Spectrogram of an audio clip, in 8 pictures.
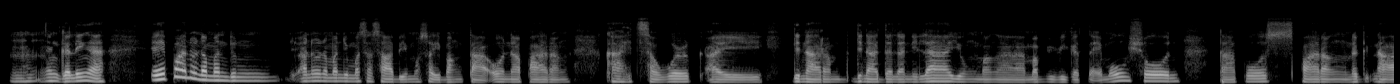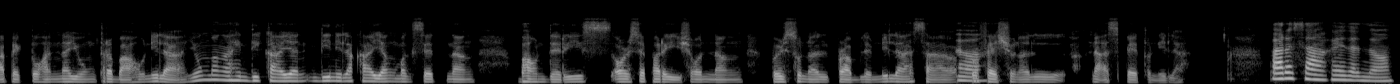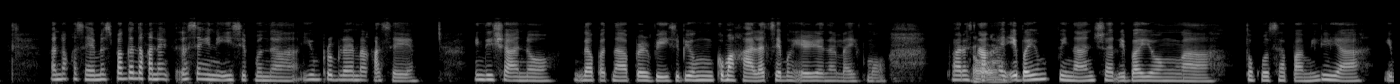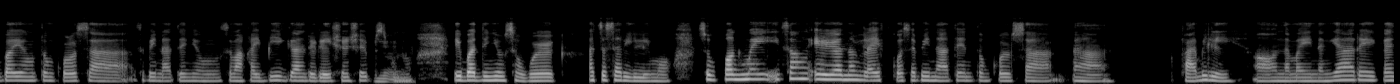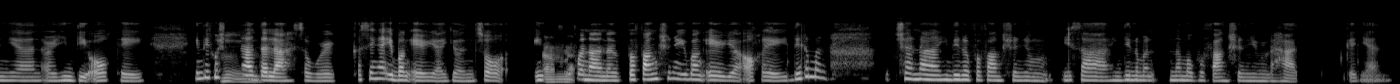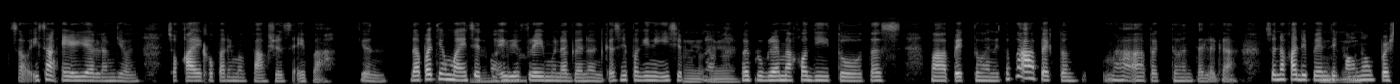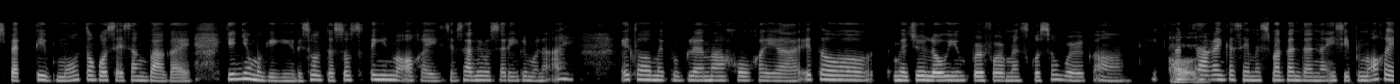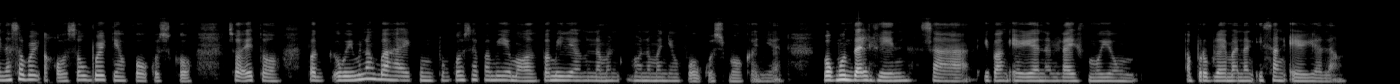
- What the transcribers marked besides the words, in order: in English: "bounderies"; in English: "separation"; in English: "personal problem"; in English: "pervasive"; in English: "perspective"
- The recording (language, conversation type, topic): Filipino, podcast, Paano mo pinapangalagaan ang iyong kalusugang pangkaisipan kapag nasa bahay ka lang?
